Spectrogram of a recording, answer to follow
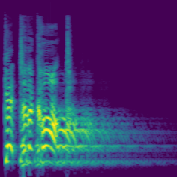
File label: announcer game starting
